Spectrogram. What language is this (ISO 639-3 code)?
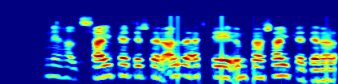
isl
